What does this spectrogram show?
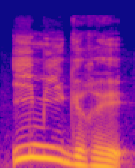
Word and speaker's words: immigrée: Immigré masculin, immigré féminin, ce sera prononcé de la même façon.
